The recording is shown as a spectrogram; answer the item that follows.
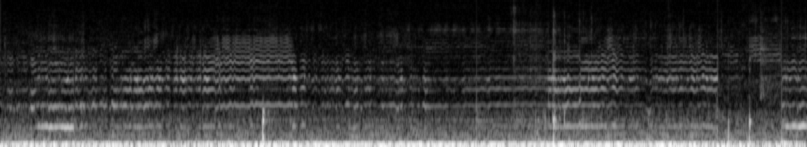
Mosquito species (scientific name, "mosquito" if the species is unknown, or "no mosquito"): Culex quinquefasciatus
